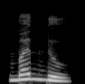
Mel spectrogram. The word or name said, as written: ಬುದ್ಧ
